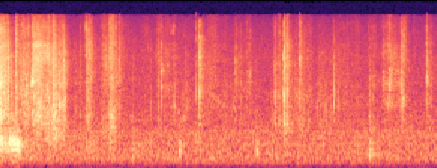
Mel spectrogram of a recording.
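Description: Paper cards slide and tap against each other.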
